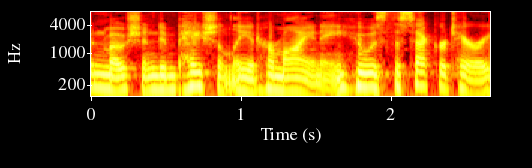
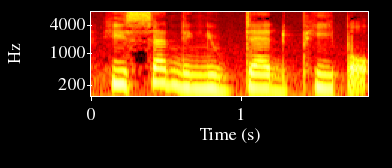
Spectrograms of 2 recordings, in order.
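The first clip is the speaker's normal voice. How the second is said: ordinary delivery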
